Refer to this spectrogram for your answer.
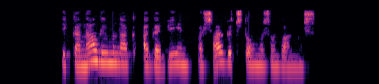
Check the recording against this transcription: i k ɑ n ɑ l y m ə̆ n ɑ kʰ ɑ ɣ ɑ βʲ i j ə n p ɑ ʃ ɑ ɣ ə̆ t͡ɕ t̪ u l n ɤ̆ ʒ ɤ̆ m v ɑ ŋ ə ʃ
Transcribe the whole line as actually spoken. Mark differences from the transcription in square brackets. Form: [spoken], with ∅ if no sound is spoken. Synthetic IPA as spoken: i k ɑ n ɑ l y m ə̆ n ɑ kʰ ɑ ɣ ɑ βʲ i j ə n p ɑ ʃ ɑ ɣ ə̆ t͡ɕ t̪ [o] l [m] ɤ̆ ʒ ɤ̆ m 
